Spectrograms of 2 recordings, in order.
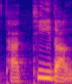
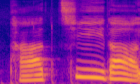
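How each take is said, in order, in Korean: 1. 가운데 자음은 거센 't' 소리예요. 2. 가운데 자음은 거센 'ch' 소리예요. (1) "뭔가 어눌하고 이상하지 않습니까?" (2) "그래서 다치다 이런 식으로 가는데요"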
